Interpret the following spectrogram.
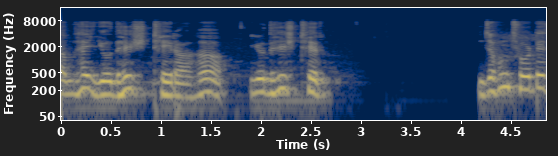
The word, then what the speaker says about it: युधिष्ठिर: पहले युधि को अलग कर लीजिए। युधि और इसी में यह मूर्धन्य श भी जुड़ा हुआ है। ये श षटकोण वाला युधिष्ठ अब इतना कर लीजिए युधिष्ठ ये आधा है तो मैंने इसके नीचे हलंत लगा दिया युधिष्ठ और ठिह या ठिर युधिष्ठिर युधिष्ठिर और हमारे में विसर्ग भी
